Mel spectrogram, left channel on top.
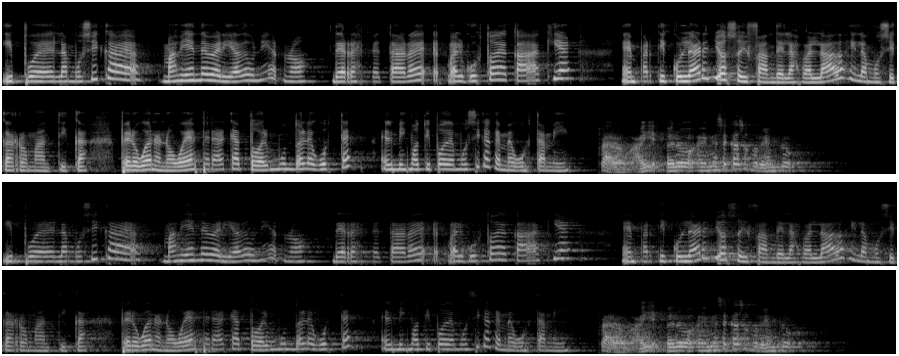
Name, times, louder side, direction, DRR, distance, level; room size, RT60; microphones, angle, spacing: voice 1, 0.0-3.1 3.3-5.7 6.2-12.4 12.7-14.6, left 7 dB, 75° left, 20 dB, 0.3 m, -24 dB
voice 2, 14.9-16.8, left 2 dB, 25° left, 6 dB, 1.1 m, -28 dB
13.5 x 7.9 x 6.7 m, 0.95 s
head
